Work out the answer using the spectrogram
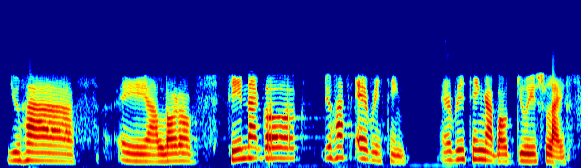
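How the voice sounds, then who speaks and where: A woman's voice: medium pitch, moderate pace. A woman from Mexico speaks with a Mexican Spanish accent over a tinny phone line. She talks carefully, stopping and restarting as she explains things. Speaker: charity group chair. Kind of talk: phone interview.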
